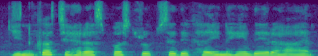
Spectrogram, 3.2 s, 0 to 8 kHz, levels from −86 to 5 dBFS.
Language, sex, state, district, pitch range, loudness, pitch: Hindi, female, Jharkhand, Deoghar, 200-215 Hz, -16 LUFS, 205 Hz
